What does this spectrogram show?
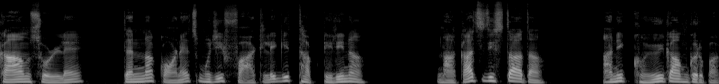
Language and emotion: Goan Konkani, sad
